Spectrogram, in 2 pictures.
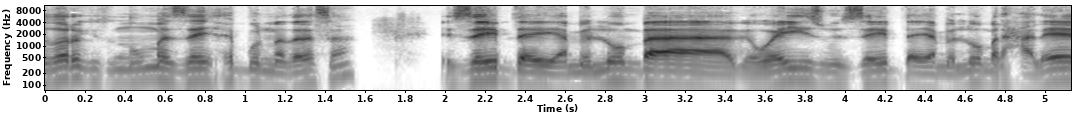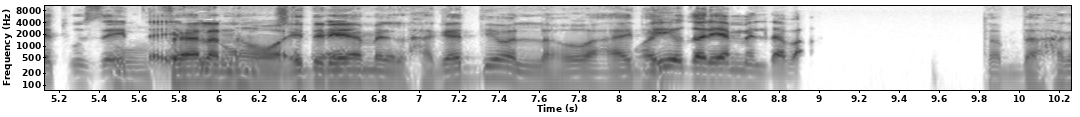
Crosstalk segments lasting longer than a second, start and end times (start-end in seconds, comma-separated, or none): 5.5-6.7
